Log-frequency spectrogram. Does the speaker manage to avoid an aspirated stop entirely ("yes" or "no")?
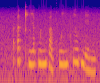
no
